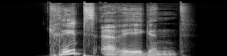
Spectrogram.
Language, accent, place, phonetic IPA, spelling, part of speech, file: German, Germany, Berlin, [ˈkʁeːpsʔɛɐ̯ˌʁeːɡn̩t], krebserregend, adjective, De-krebserregend.ogg
- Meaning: carcinogenic, oncogenic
